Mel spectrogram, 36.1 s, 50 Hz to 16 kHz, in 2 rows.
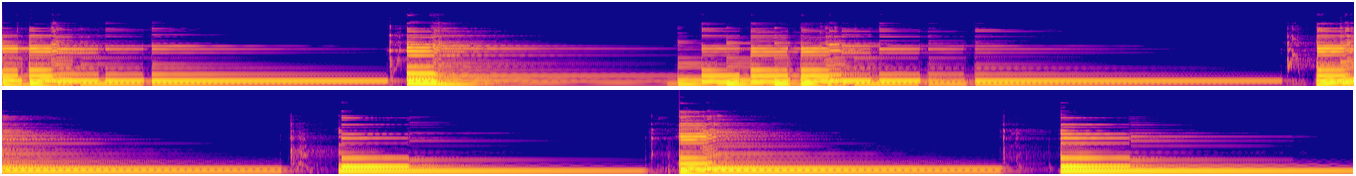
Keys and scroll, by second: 0.0 s, 2.2 ctrl+r, 7.7 ctrl+z, 9.4 ctrl+z, 10.6 alt+z, 11.5 `, 13.8 alt+z, 16.6 alt+z, 17.8 alt+z, 22.0 s, 22.7 `, 23.1 alt+z, 24.2 ctrl+r, 25.5 s, 26.4 ctrl+r, 26.9 s, 28.1 2, 29.8 s, 30.4 s, 31.6 s, 32.7 `, 34.2 Tab, 35.0 Tab.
